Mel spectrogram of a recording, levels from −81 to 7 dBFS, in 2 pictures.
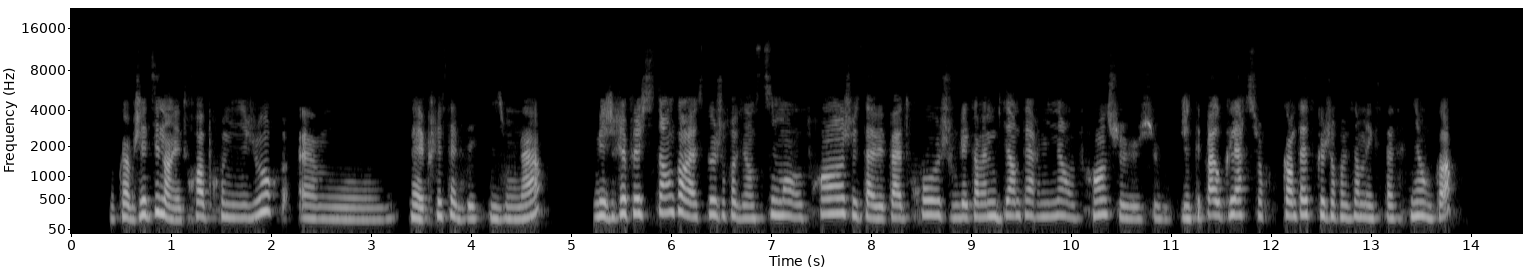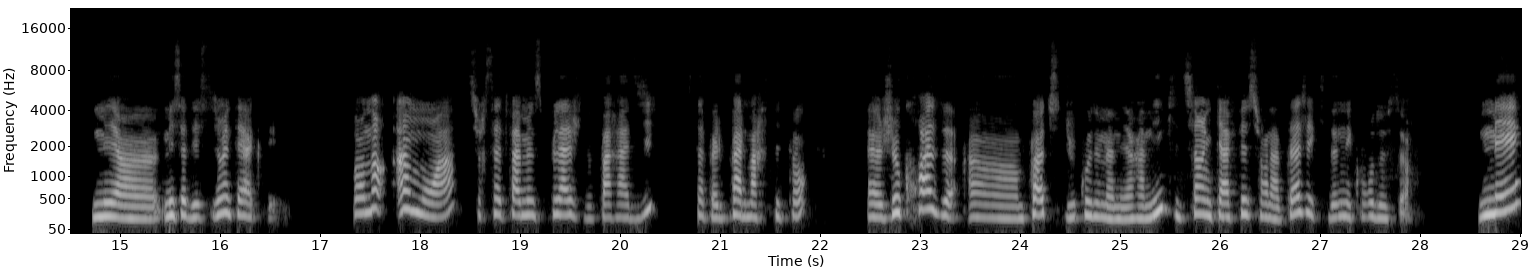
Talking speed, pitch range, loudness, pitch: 200 wpm, 195-235 Hz, -26 LUFS, 215 Hz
